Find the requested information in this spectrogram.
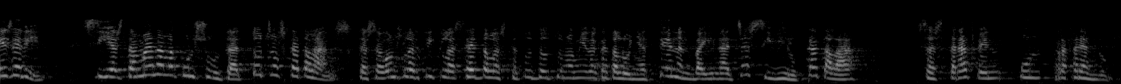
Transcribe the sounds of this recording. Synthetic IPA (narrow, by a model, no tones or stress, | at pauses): ezəði | siəzðəmanələkunsulˠt̪ət̪odd͡zəlˠskət̪əlanskəsəɣ̞onzləɾt̪ikləsɛt̪̚d̪ələst̪ət̪ut̪̚d̪əwt̪unumiəðəkət̪əluɲət̪enənbəinad͡ʒəsiβ̞ilˠkət̪əla | səst̪əɾafenunrəfəɾɛnd̪um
